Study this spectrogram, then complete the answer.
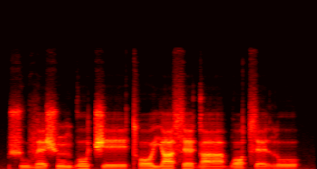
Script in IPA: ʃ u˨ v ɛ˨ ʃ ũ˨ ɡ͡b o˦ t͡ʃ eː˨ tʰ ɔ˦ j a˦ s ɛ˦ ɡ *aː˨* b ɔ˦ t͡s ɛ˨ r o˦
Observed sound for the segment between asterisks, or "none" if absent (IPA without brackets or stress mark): aː˨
